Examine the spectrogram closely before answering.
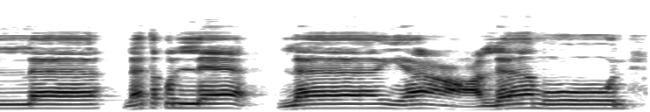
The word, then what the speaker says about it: يعلمون: العين ساكنة، والعين الساكنة تحتاج إلى تدريب لأنه لازم تنزل أنت إلى وسط الحلقة، لأنه كما يقول علماؤنا أنه في انزعاج في المخرج كأنه أنت عم تبلع شيء ما تخرجها مقلقلة، يعلمون خطأ.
